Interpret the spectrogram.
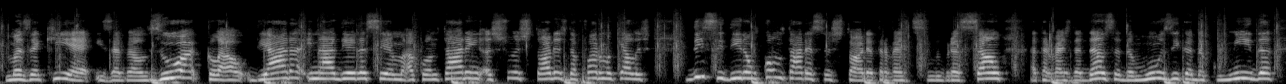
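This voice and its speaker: A woman's voice: a little high, normal speed, slight background noise. A woman from Cape Verde, raised in Portugal, speaks earnestly as an actress in a news interview.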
